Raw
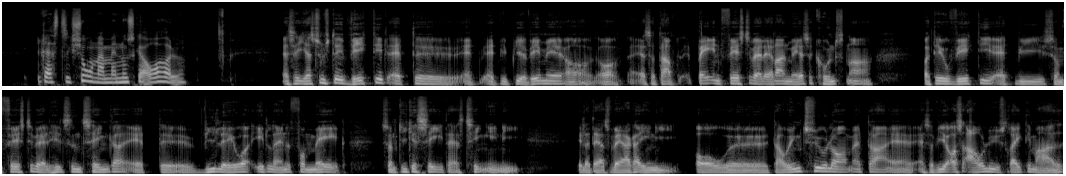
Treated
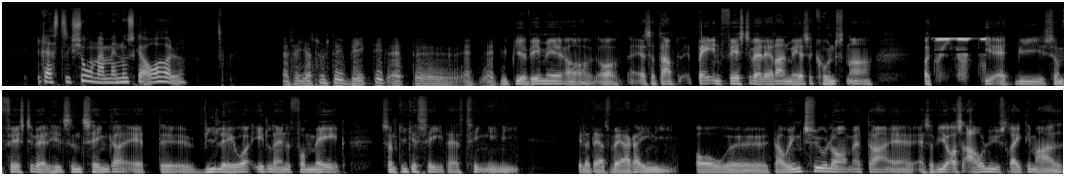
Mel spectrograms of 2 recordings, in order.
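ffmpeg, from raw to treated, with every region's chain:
-filter_complex "[0:a]asettb=1/sr,asplit=3[s0][s1][s2];[s0]atrim=end=2.194[s3];[s1]atrim=start=2.19:end=5.03,asetpts=PTS-STARTPTS,afade=t=in:d=0.004:c=qsin,afade=t=out:st=2.836:d=0.004:c=qsin,aeval=exprs='if(lt(val(0),0),0.251*val(0),val(0))':c=same,lowpass=1400[s4];[s2]atrim=start=5.026[s5];[s3][s4]acrossfade=d=0.004:c1=hsin:c2=qsin[s6];[s6][s5]acrossfade=d=0.004:c1=qsin:c2=hsin,asettb=1/sr,asplit=3[s7][s8][s9];[s7]atrim=end=9.294[s10];[s8]atrim=start=9.29:end=9.84,asetpts=PTS-STARTPTS,afade=t=in:d=0.004:c=qsin,afade=t=out:st=0.546:d=0.004:c=qsin,lowshelf=f=270:g=10,lowpass=f=3200:t=q:w=0.5098,lowpass=f=3200:t=q:w=0.6013,lowpass=f=3200:t=q:w=0.9,lowpass=f=3200:t=q:w=2.563,afreqshift=-3800,asuperstop=centerf=1900:order=12:qfactor=5.5[s11];[s9]atrim=start=9.836[s12];[s10][s11]acrossfade=d=0.004:c1=hsin:c2=qsin[s13];[s13][s12]acrossfade=d=0.004:c1=qsin:c2=hsin,asettb=1/sr,asplit=3[s14][s15][s16];[s14]atrim=end=14.584[s17];[s15]atrim=start=14.58:end=18.4,asetpts=PTS-STARTPTS,afade=t=in:d=0.004:c=qsin,afade=t=out:st=3.816:d=0.004:c=qsin,equalizer=f=4700:w=1:g=-14,acrusher=bits=9:dc=4:mix=0:aa=0.000001[s18];[s16]atrim=start=18.396[s19];[s17][s18]acrossfade=d=0.004:c1=hsin:c2=qsin[s20];[s20][s19]acrossfade=d=0.004:c1=qsin:c2=hsin"

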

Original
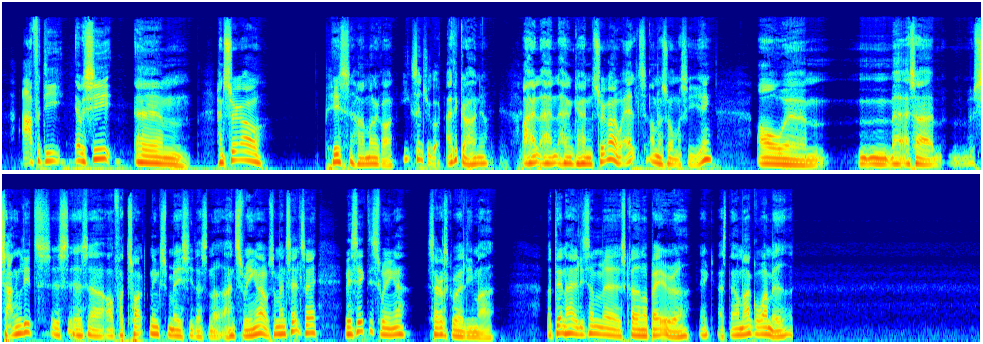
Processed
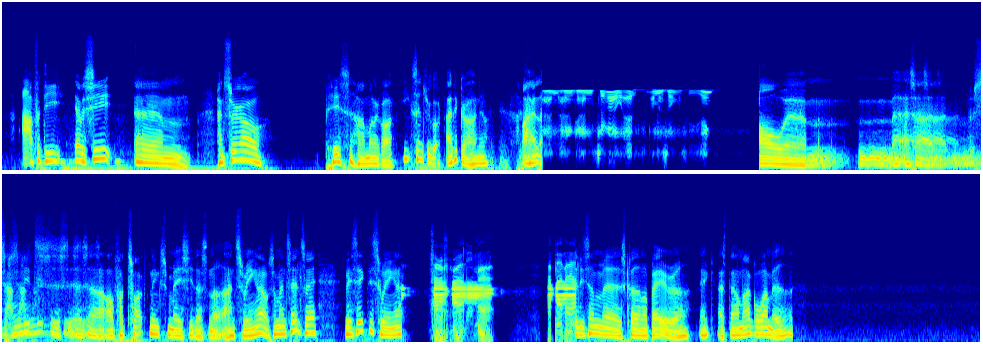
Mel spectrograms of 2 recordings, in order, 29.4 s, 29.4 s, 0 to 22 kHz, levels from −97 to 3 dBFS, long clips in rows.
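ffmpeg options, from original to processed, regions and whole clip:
-filter_complex "[0:a]asettb=1/sr,asplit=3[s0][s1][s2];[s0]atrim=end=8.094[s3];[s1]atrim=start=8.09:end=11.36,asetpts=PTS-STARTPTS,afade=t=in:d=0.004:c=qsin,afade=t=out:st=3.266:d=0.004:c=qsin,lowpass=f=2600:t=q:w=0.5098,lowpass=f=2600:t=q:w=0.6013,lowpass=f=2600:t=q:w=0.9,lowpass=f=2600:t=q:w=2.563,afreqshift=-3000,asplit=3[s4][s5][s6];[s4]bandpass=f=300:t=q:w=8,volume=1[s7];[s5]bandpass=f=870:t=q:w=8,volume=0.501[s8];[s6]bandpass=f=2240:t=q:w=8,volume=0.355[s9];[s7][s8][s9]amix=inputs=3:normalize=0[s10];[s2]atrim=start=11.356[s11];[s3][s10]acrossfade=d=0.004:c1=hsin:c2=qsin[s12];[s12][s11]acrossfade=d=0.004:c1=qsin:c2=hsin,asettb=1/sr,asplit=3[s13][s14][s15];[s13]atrim=end=12.044[s16];[s14]atrim=start=12.04:end=16.14,asetpts=PTS-STARTPTS,afade=t=in:d=0.004:c=qsin,afade=t=out:st=4.096:d=0.004:c=qsin,acompressor=threshold=0.02:ratio=3:attack=3.2:release=140:knee=1:detection=peak,aecho=1:1:196|392|588:0.501|0.0952|0.0181,atrim=end_sample=180810[s17];[s15]atrim=start=16.136[s18];[s16][s17]acrossfade=d=0.004:c1=hsin:c2=qsin[s19];[s19][s18]acrossfade=d=0.004:c1=qsin:c2=hsin,asettb=1/sr,asplit=3[s20][s21][s22];[s20]atrim=end=20.674[s23];[s21]atrim=start=20.67:end=23.28,asetpts=PTS-STARTPTS,afade=t=in:d=0.004:c=qsin,afade=t=out:st=2.606:d=0.004:c=qsin,equalizer=f=1200:w=3.1:g=8.5,aeval=exprs='val(0)*sin(2*PI*1300*n/s)':c=same[s24];[s22]atrim=start=23.276[s25];[s23][s24]acrossfade=d=0.004:c1=hsin:c2=qsin[s26];[s26][s25]acrossfade=d=0.004:c1=qsin:c2=hsin,lowpass=1200,agate=range=0.398:threshold=0.00141:ratio=16:detection=peak,acompressor=threshold=0.0398:ratio=4"

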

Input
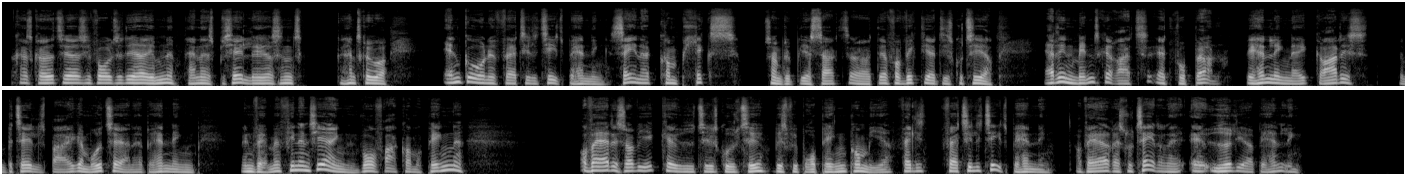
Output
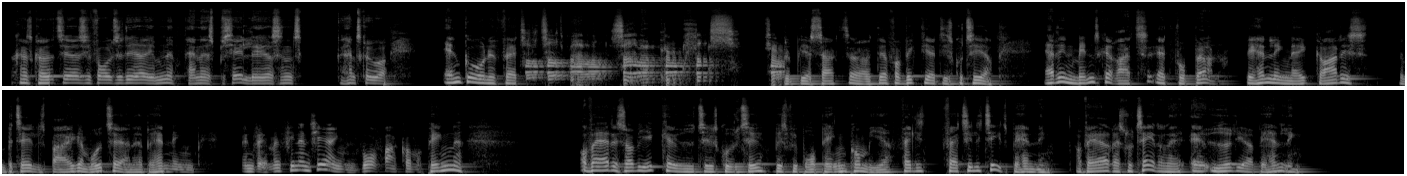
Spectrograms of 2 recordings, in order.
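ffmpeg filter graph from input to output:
-filter_complex "[0:a]asettb=1/sr,asplit=3[s0][s1][s2];[s0]atrim=end=0.474[s3];[s1]atrim=start=0.47:end=3.82,asetpts=PTS-STARTPTS,afade=t=in:d=0.004:c=qsin,afade=t=out:st=3.346:d=0.004:c=qsin,acompressor=threshold=0.1:ratio=3:attack=3.2:release=140:knee=1:detection=peak,bass=f=250:g=-13,treble=f=4000:g=9,bandreject=f=3600:w=24[s4];[s2]atrim=start=3.816[s5];[s3][s4]acrossfade=d=0.004:c1=hsin:c2=qsin[s6];[s6][s5]acrossfade=d=0.004:c1=qsin:c2=hsin,asettb=1/sr,asplit=3[s7][s8][s9];[s7]atrim=end=5.174[s10];[s8]atrim=start=5.17:end=7.83,asetpts=PTS-STARTPTS,afade=t=in:d=0.004:c=qsin,afade=t=out:st=2.656:d=0.004:c=qsin,asplit=2[s11][s12];[s12]adelay=61,lowpass=f=1400:p=1,volume=0.376,asplit=2[s13][s14];[s14]adelay=61,lowpass=f=1400:p=1,volume=0.4,asplit=2[s15][s16];[s16]adelay=61,lowpass=f=1400:p=1,volume=0.4,asplit=2[s17][s18];[s18]adelay=61,lowpass=f=1400:p=1,volume=0.4[s19];[s11][s13][s15][s17][s19]amix=inputs=5:normalize=0,atrim=end_sample=117306,aeval=exprs='val(0)*sin(2*PI*810*n/s)':c=same[s20];[s9]atrim=start=7.826[s21];[s10][s20]acrossfade=d=0.004:c1=hsin:c2=qsin[s22];[s22][s21]acrossfade=d=0.004:c1=qsin:c2=hsin,asettb=1/sr,asplit=3[s23][s24][s25];[s23]atrim=end=15.644[s26];[s24]atrim=start=15.64:end=18.23,asetpts=PTS-STARTPTS,afade=t=in:d=0.004:c=qsin,afade=t=out:st=2.586:d=0.004:c=qsin,highpass=270,lowpass=2700,acrossover=split=640[s27][s28];[s27]aeval=exprs='val(0)*(1-0.7/2+0.7/2*cos(2*PI*6.9*n/s))':c=same[s29];[s28]aeval=exprs='val(0)*(1-0.7/2-0.7/2*cos(2*PI*6.9*n/s))':c=same[s30];[s29][s30]amix=inputs=2:normalize=0[s31];[s25]atrim=start=18.226[s32];[s26][s31]acrossfade=d=0.004:c1=hsin:c2=qsin[s33];[s33][s32]acrossfade=d=0.004:c1=qsin:c2=hsin,equalizer=f=11000:t=o:w=0.72:g=-8,bandreject=f=119.7:t=h:w=4,bandreject=f=239.4:t=h:w=4,bandreject=f=359.1:t=h:w=4,bandreject=f=478.8:t=h:w=4,acompressor=threshold=0.0631:ratio=3,volume=0.596"

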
